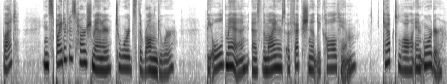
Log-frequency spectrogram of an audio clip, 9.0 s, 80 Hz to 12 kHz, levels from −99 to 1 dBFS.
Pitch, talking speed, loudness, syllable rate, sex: 210 Hz, 160 wpm, -17 LUFS, 4.9 syllables/s, female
